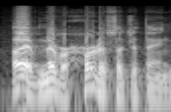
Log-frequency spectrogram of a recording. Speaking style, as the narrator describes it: said the principal

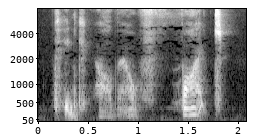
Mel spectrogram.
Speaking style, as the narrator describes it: he muttered

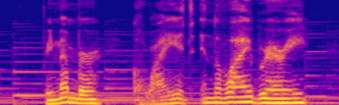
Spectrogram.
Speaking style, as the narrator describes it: murmured Mouse

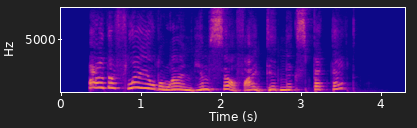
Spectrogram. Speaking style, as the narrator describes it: the minion croaked

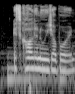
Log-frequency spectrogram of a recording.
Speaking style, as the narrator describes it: he said

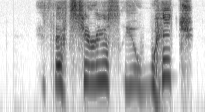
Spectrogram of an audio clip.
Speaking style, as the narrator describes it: Mack asked, his voice a squeak

